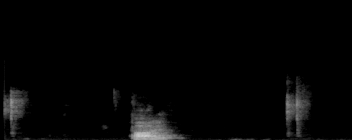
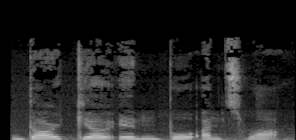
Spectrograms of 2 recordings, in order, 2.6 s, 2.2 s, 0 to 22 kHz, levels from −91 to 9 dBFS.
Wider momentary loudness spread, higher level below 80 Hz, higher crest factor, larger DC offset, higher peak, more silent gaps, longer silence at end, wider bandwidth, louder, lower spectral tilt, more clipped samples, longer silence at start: first, 24 LU vs 4 LU; second, -66 dBFS vs -48 dBFS; first, 24 dB vs 18 dB; neither; about the same, -6 dBFS vs -8 dBFS; neither; first, 0.5 s vs 0 s; second, 8.2 kHz vs 16.5 kHz; first, -22 LUFS vs -25 LUFS; first, -5 dB/octave vs -3.5 dB/octave; neither; about the same, 0.05 s vs 0.1 s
